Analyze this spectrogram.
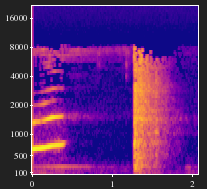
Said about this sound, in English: I think that was a firework. I don't know about that. Questionable.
